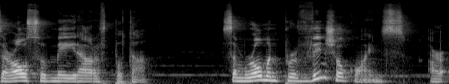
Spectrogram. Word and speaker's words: Potin: Now, the word Potin, Potin, what does it mean? Well, from one of the ways we pronounce it, Potin, we can guess it comes from French, from pot, or in English, pot.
